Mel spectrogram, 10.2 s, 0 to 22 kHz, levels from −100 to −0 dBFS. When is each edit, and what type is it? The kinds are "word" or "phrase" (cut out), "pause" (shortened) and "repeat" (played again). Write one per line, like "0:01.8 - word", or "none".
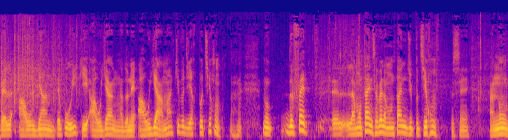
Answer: none

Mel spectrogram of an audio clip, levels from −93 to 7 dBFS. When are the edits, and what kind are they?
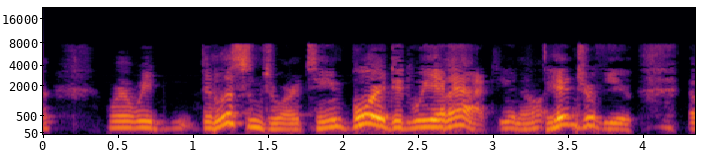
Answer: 0:01.1 - word
0:02.7 - word
0:03.4 - word

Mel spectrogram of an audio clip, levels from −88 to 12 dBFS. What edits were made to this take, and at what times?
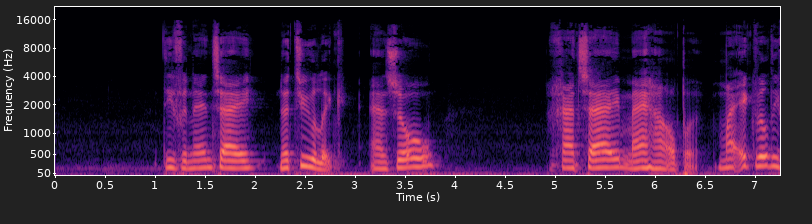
none

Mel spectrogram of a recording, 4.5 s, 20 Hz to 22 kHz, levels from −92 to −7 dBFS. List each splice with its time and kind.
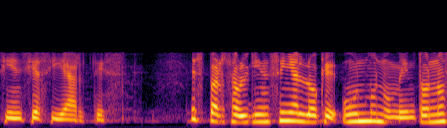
none

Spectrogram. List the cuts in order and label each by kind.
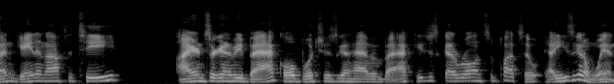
none

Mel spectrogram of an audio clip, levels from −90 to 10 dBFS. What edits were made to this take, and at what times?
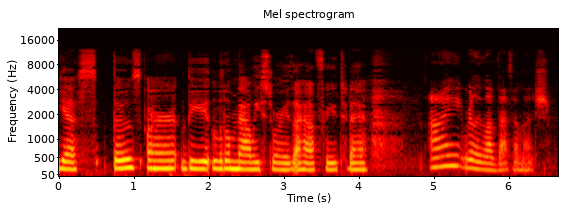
none

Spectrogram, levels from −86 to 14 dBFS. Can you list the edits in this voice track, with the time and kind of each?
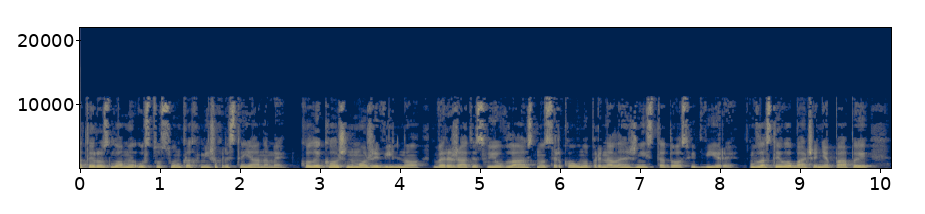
0:04.3 - pause
0:08.3 - pause

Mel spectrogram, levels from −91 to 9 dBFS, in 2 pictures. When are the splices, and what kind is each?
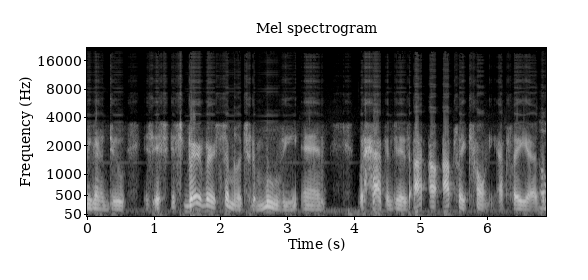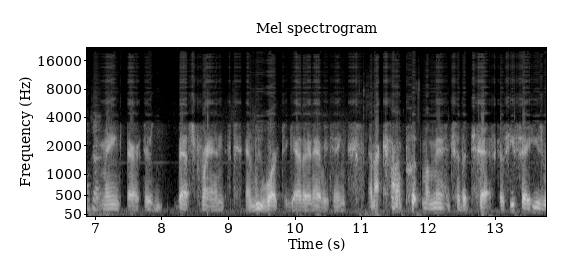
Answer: none

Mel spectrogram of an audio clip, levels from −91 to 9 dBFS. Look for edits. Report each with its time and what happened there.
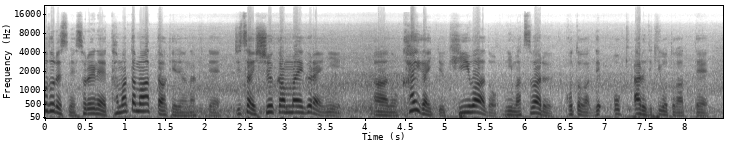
0:06.5 - phrase

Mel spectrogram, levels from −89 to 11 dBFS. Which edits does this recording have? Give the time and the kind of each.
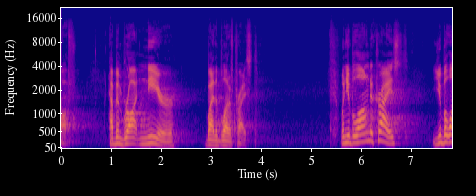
none

